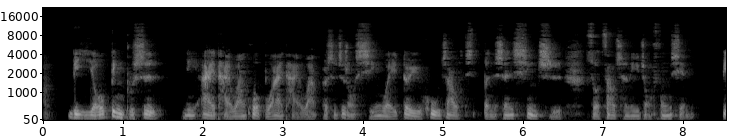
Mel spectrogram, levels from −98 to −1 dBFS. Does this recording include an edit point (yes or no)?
no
